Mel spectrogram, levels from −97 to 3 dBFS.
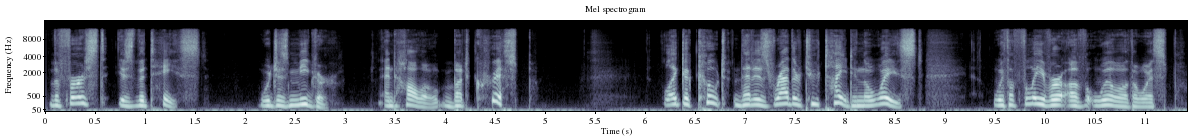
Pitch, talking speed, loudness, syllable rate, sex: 165 Hz, 160 wpm, -19 LUFS, 4.3 syllables/s, male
